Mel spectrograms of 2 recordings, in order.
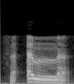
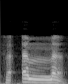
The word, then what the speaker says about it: فأما: إنما الصحيح مع الهمزة أن تكون همزة قطع ينقطع الصوت فيها هكذا: فأما، فأما.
